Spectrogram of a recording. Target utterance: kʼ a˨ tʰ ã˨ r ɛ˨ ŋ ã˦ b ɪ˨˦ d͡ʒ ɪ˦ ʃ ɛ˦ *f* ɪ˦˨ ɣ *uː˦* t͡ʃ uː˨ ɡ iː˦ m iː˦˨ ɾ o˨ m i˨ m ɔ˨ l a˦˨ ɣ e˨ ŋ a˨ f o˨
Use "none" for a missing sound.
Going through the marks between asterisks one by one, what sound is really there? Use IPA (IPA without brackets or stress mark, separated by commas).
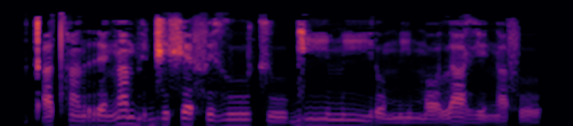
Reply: f, uː˦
